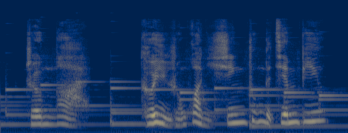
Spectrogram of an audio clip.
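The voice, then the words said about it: Deep, rich voice. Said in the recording (Chinese): “他用浑厚的声音说道”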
